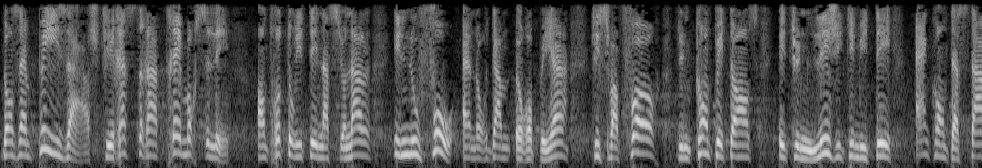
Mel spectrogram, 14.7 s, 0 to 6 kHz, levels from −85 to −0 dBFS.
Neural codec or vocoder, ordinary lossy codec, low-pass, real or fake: none; none; 5.4 kHz; real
